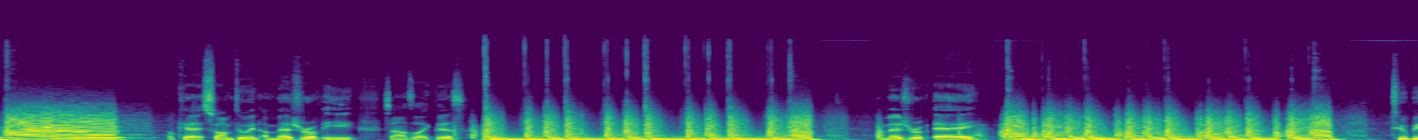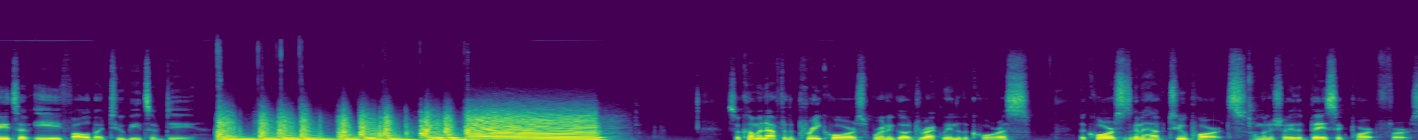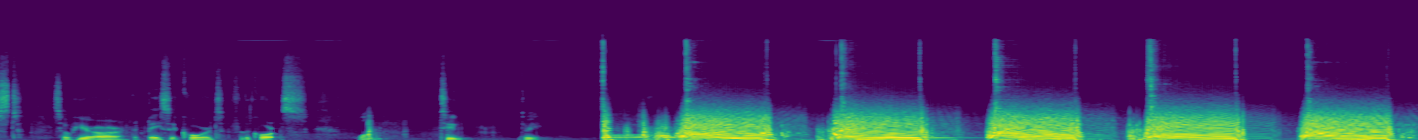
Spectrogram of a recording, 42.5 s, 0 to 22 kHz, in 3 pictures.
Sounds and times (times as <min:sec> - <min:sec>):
Guitar: 0:00.0 - 0:03.2, 0:04.0 - 0:14.4, 0:16.3 - 0:20.8, 0:34.4 - 0:42.5
Speech: 0:01.7 - 0:04.7, 0:08.8 - 0:09.8, 0:13.9 - 0:16.2, 0:21.4 - 0:32.2, 0:32.8 - 0:33.8, 0:34.4 - 0:34.9.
